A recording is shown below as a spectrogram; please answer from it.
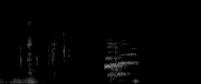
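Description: A faint, short, high-pitched cry about a second in, lasting under half a second, after a brief low murmur.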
